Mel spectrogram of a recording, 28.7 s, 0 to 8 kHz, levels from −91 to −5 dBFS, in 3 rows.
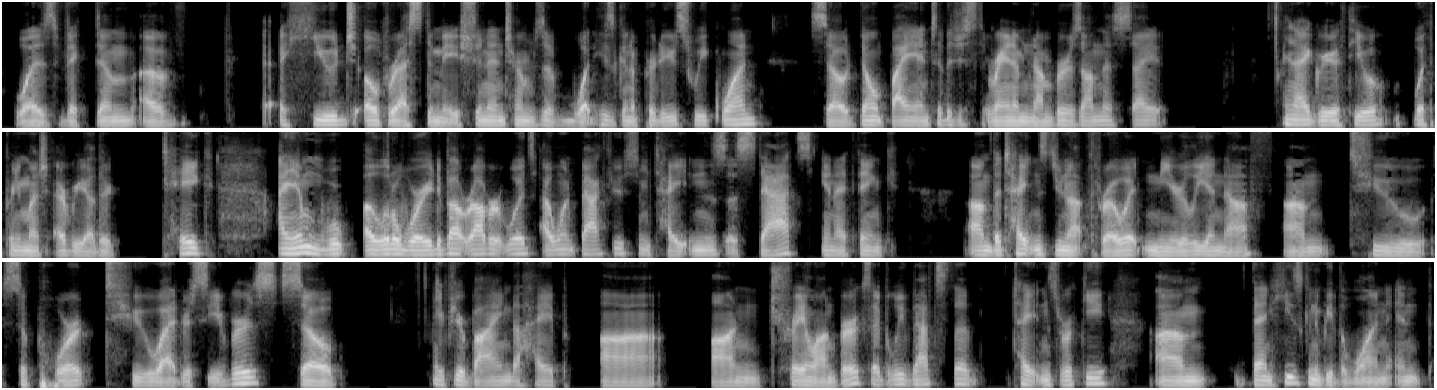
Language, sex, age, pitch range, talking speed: English, male, 20-39, 85-105 Hz, 205 wpm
